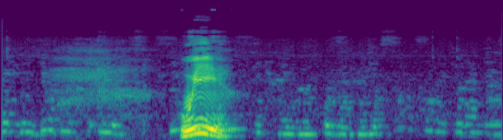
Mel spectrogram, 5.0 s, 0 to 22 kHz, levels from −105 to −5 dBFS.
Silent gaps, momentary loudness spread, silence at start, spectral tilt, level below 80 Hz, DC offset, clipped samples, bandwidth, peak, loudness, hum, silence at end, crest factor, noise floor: none; 30 LU; 1.8 s; -7.5 dB/octave; -62 dBFS; under 0.1%; under 0.1%; 7.2 kHz; -2 dBFS; -14 LUFS; none; 2.75 s; 20 dB; -60 dBFS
